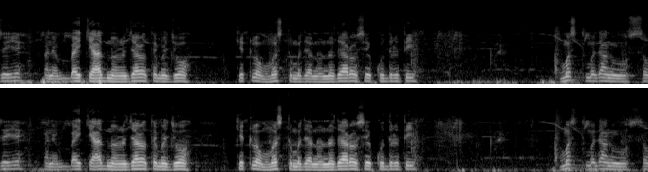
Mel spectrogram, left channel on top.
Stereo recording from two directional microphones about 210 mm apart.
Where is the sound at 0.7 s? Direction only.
50° left (ahead or behind).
